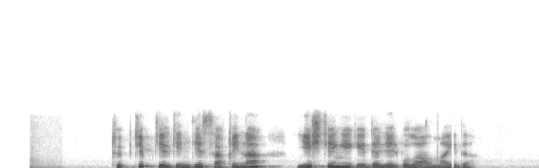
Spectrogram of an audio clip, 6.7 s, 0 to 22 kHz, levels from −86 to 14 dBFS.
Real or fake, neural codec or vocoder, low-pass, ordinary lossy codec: real; none; 7.2 kHz; Opus, 16 kbps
